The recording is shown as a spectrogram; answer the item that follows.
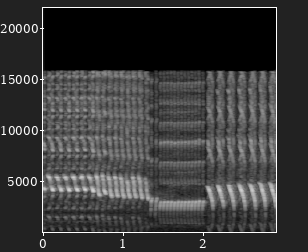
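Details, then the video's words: Canary song in the gacor style, with a rapid descending trill, a low buzzy rattle, then quick, bright repeated upslurred notes. "Kenari Mana Yang Tinggal Diam Setelah Mendengar Kicau Kenari Gacor Dor Ini !"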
